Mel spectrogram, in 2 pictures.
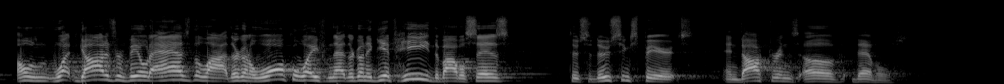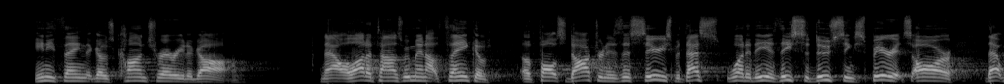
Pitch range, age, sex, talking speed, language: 160-205 Hz, 30-49, male, 185 wpm, English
